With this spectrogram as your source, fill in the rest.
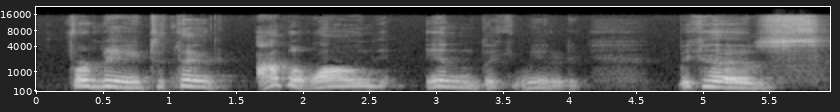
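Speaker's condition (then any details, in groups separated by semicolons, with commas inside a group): Cerebral palsy; predicted at birth to probably not speak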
